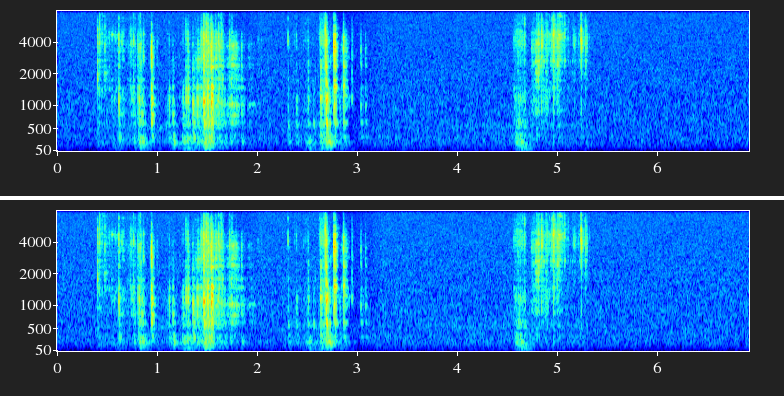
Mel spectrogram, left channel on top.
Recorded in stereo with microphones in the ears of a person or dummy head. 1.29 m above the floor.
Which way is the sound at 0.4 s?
Centre (ahead or behind).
